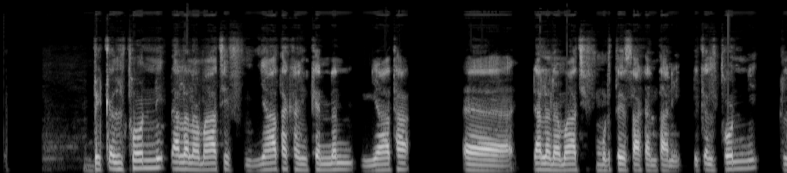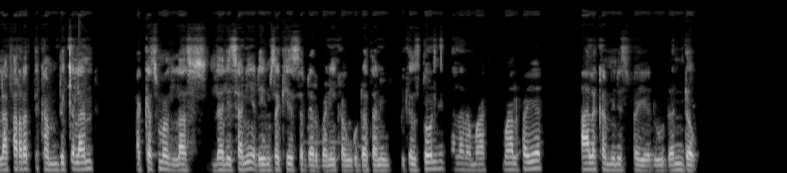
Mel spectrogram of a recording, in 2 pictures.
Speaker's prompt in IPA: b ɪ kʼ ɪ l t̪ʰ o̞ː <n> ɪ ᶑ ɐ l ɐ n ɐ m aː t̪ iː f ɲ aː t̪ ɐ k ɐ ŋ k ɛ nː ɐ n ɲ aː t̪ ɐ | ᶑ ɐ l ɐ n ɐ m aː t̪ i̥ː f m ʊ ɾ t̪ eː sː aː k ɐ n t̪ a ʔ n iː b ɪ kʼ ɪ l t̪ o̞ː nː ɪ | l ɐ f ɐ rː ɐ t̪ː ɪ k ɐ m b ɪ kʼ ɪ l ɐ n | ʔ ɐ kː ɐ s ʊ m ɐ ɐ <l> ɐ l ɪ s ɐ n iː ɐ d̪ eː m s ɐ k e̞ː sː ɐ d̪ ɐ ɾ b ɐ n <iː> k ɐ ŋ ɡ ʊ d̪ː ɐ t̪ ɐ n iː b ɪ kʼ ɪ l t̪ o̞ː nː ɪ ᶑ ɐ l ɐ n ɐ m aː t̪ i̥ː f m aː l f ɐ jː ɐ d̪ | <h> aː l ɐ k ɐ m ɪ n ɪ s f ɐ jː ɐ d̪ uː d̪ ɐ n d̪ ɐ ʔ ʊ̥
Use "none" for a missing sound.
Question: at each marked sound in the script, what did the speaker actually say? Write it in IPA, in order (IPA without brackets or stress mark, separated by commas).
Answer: nː, l, iː, h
